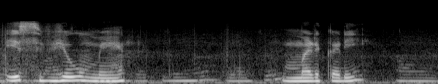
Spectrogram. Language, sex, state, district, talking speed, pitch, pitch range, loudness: Hindi, male, Bihar, Patna, 55 wpm, 160 Hz, 155-175 Hz, -16 LUFS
